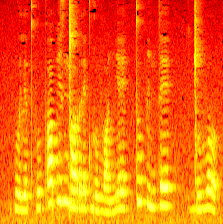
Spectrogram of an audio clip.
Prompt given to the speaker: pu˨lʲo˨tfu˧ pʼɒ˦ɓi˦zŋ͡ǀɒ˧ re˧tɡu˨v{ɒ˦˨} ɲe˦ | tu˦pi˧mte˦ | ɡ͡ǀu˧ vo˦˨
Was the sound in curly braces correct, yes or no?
no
